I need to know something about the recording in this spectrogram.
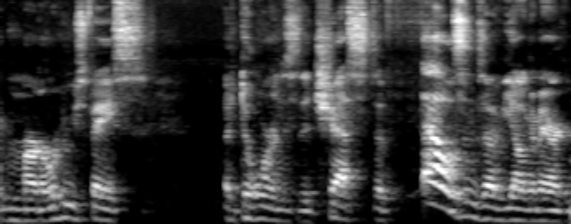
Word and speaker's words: Che: heard it said correctly shay is wrong shay with the so it's che with the ch pronounced like chase is right and his last name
